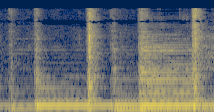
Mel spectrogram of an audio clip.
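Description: Strummed acoustic guitar chords, re-struck about twice a second, playing as the accompaniment between sung lines of a song.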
